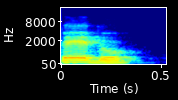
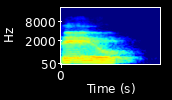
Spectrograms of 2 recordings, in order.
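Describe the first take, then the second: First: The middle d is pronounced. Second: The middle d is dropped. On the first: This is the standard form. "no decimos dedo" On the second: This is the Puerto Rican form. "Eliminamos la D en algunas palabras"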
